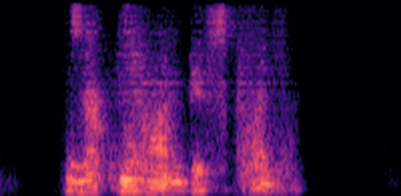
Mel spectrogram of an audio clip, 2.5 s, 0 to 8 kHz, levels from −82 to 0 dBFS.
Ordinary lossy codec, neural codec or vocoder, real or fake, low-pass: AAC, 48 kbps; codec, 44.1 kHz, 0.9 kbps, DAC; fake; 7.2 kHz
